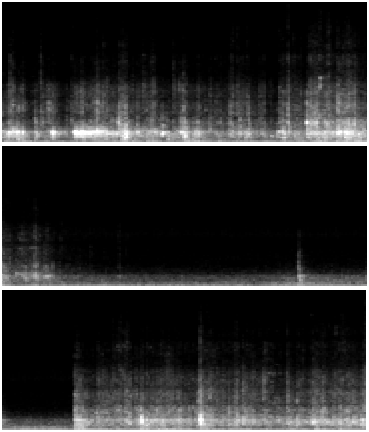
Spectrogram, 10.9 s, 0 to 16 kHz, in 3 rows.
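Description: Cat 308E2 mini excavator's diesel engine running while its bucket and thumb crunch and scrape through broken wooden boards and metal roofing, with many sharp cracks and clatters. The crunching drops away for a few seconds in the middle, leaving the engine, which rises in pitch, then starts again near the end.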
